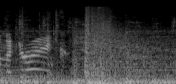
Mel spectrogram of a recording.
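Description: A clash of many shooters in Red Dead Redemption 2, with overlapping gunshots and booms in a dense firefight. A voice talks over the shooting.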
